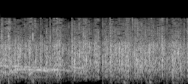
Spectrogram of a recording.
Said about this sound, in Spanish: Así que el primer aplauso sería para todo el público que siempre nos acompañaba, acompañaba y nos sigue acompañando, pero que hoy representáis vosotros. Un aplauso para vosotros. Para vosotros.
